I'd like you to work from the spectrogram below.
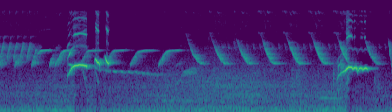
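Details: White-rumped shama song used to provoke a reply: a soft series of repeated descending whistled notes runs through, broken by loud clear whistles near the start and end.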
